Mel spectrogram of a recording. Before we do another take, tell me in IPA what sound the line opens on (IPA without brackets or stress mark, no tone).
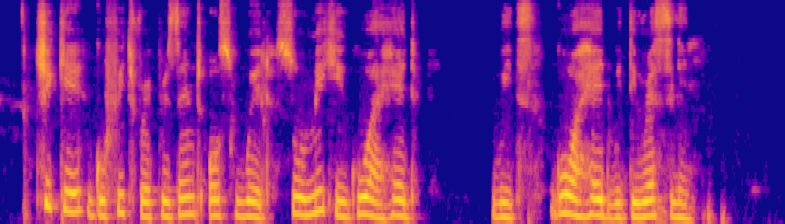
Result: t͡ʃ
